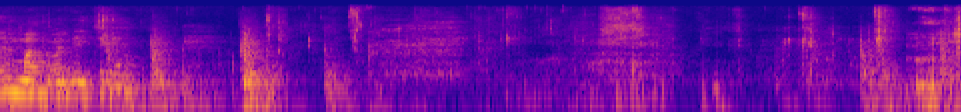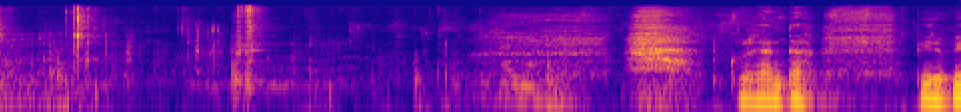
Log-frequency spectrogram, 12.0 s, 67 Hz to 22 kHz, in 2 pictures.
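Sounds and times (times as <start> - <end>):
close chewing and biting food: 1.3 - 9.6
wet mouth sounds: 1.4 - 9.1.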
